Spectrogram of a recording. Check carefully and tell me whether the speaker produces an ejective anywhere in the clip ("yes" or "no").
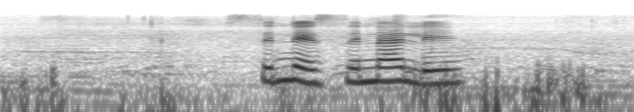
no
